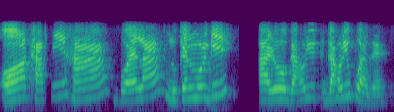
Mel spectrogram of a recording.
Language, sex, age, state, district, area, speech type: Assamese, female, 45-60, Assam, Morigaon, rural, conversation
